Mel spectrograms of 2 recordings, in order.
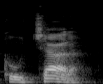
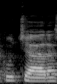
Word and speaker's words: cuchara: La siguiente imagen muestra una cuchara. La palabra cuchara se escribe con C-U, que suena Q, C-H-A, que suena cha, R-A, que suena ra. Cuchara, cuchara.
